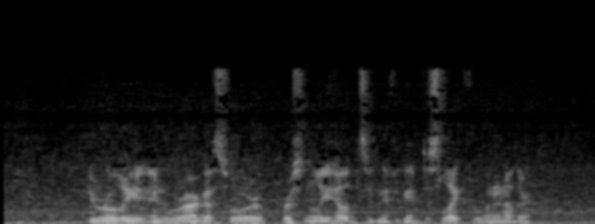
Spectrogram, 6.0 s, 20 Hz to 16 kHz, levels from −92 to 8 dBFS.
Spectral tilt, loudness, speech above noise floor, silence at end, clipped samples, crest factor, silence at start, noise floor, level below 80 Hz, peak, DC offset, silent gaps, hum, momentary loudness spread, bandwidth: -6 dB/octave; -27 LUFS; 23 dB; 0.1 s; under 0.1%; 18 dB; 0.05 s; -50 dBFS; -52 dBFS; -10 dBFS; under 0.1%; none; none; 21 LU; 11.5 kHz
